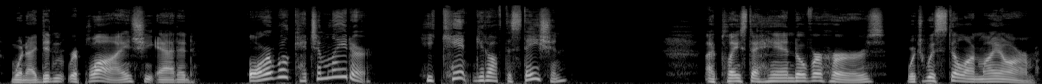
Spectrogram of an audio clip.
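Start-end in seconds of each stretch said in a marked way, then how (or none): 2.5-5.7 higher female voice, firm; cautious partner holding him back; Floy's voice. Acted. Floy voiced by the narrator.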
